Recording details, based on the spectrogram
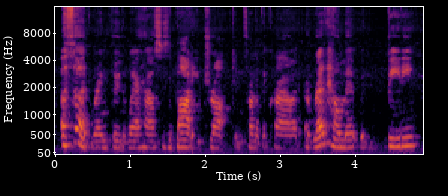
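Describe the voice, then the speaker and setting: A woman's voice: lowish voice, fairly quick. A woman reading scripted fiction aloud as an amateur audio story narrator. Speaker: podfic narrator. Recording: noisy amateur home recording.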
